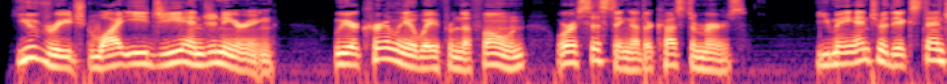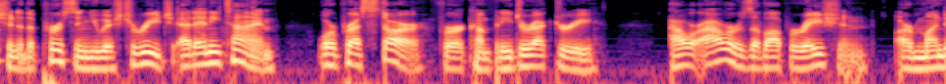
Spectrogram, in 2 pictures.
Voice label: Voice Prompt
